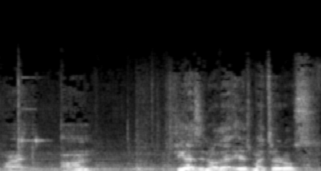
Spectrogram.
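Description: A man's voice: medium pitch, normal speed. Man, casual cooking vlog, chatty, home kitchen, distant mic, music underneath. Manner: relaxed, chatty, talks while cooking. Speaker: cooking vlogger.

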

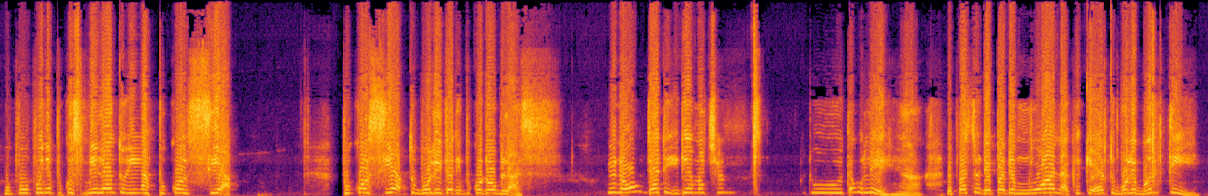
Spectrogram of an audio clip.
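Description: Malaysian lady from johor giving a seminar talk, lively, drops in english, very dry sound. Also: high voice, moderate pace, no echo. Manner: lively, code-switching with English asides, rhetorical questions. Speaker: seminar speaker.

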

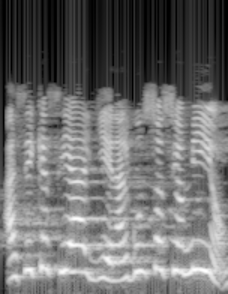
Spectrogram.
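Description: A young woman with a very high voice speaks candidly and emphatically from a convention stage. She talks in short bursts with pauses. The sound is dull and carries a long reverb from a big hall. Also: fairly bright tone. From Colombia. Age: young adult. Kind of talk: motivational stage talk, phrase by phrase for an interpreter.

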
